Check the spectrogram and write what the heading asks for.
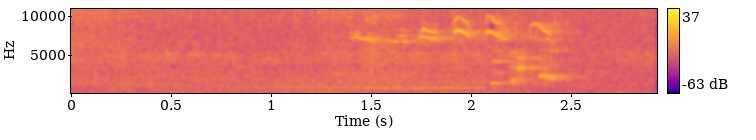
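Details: Korean bush warbler in a hillside bamboo thicket in spring, its quieter song a faint drawn-out whistle ending in a brief bright flourish, over a noisy background with distant high trills.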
